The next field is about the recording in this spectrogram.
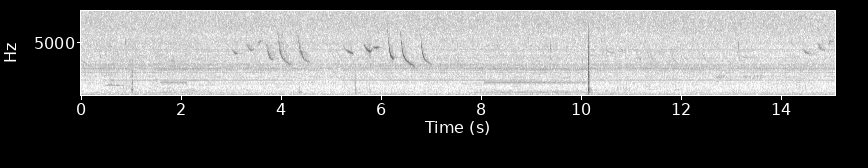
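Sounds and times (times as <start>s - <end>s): songbird singing: 3.0s - 7.1s.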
